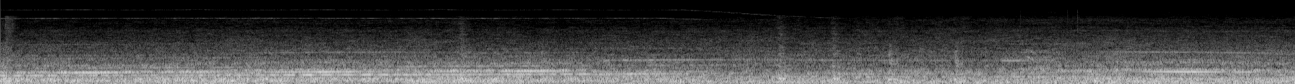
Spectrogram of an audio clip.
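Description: A bus engine hums steadily while driving along a road.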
